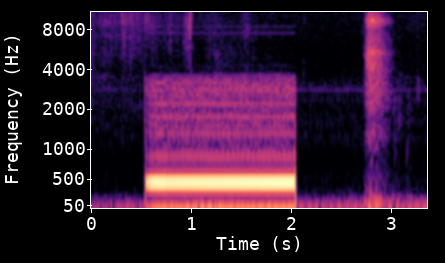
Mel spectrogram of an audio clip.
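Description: A telephone line tone sounds while a call is being placed: one steady, loud, mid-pitched tone holding for about a second and a half before it cuts off, followed by quiet.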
